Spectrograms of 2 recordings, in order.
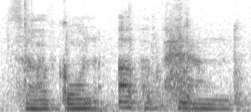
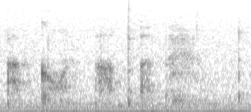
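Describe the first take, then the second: First: Said in the usual way. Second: Hushed whisper; soft whispered disappointment. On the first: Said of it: "repeats it in normal voice". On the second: Real, not acted. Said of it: "I'm gonna do it quietly".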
